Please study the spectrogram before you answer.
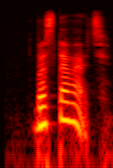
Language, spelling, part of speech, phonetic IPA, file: Russian, бастовать, verb, [bəstɐˈvatʲ], Ru-бастовать.ogg
- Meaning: to go on strike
